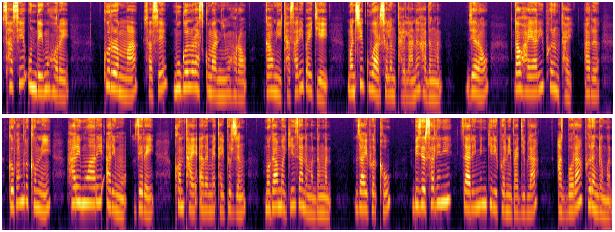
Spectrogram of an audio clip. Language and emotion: Bodo, neutral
